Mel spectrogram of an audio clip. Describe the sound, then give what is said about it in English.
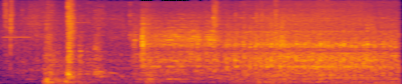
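A car engine cranks with a few quick, uneven bursts, then catches after about a second and settles into a steady, loud, rumbling idle with a broad hiss, as an ice rescue team drives to frozen Lake Monona for training. “As part of their training, the team drives to frozen Lake Monona, to the spot where the Yahara River flows into it.”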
